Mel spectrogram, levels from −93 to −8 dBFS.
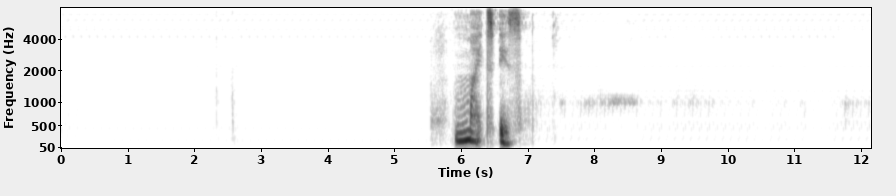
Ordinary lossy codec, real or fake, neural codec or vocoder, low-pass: none; fake; codec, 16 kHz, 0.4 kbps, LongCat-Audio-Codec; none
